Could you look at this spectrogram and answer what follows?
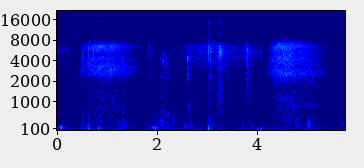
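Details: Puppy asleep: long, hissing breaths with short snorts and snuffles between them: noisy snorting breathing during sleep.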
